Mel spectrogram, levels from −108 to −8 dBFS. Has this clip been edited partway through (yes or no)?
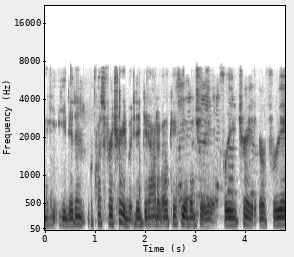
yes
